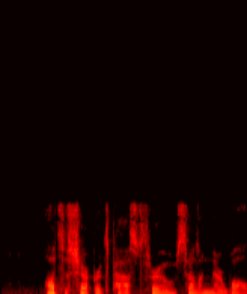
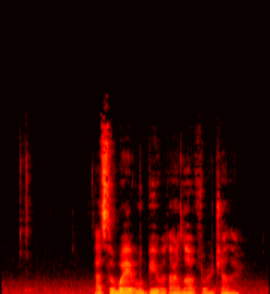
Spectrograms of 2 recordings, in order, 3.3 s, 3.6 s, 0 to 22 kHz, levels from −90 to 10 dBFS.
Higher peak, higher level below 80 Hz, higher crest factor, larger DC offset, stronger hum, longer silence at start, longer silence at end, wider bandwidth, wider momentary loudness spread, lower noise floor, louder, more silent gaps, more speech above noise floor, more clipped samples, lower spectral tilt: second, -26 dBFS vs -16 dBFS; second, -82 dBFS vs -52 dBFS; about the same, 20 dB vs 20 dB; neither; neither; first, 0.6 s vs 0.35 s; second, 0 s vs 0.4 s; second, 7 kHz vs 14 kHz; second, 6 LU vs 12 LU; first, -78 dBFS vs -60 dBFS; second, -46 LUFS vs -34 LUFS; neither; first, 33 dB vs 27 dB; neither; about the same, -5 dB/octave vs -4.5 dB/octave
